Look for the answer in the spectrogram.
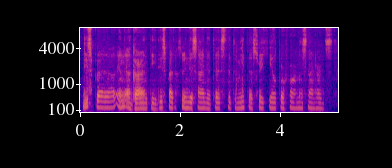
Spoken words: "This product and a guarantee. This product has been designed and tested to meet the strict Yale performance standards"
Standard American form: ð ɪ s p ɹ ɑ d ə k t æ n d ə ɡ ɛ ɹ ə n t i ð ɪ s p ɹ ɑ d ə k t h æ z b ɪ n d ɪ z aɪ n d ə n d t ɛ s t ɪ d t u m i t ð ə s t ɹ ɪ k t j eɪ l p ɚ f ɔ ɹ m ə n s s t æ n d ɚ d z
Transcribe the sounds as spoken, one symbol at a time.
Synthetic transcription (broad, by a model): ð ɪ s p ɹ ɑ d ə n ə ɡ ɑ ɹ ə n t i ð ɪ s p ɹ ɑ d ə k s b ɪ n d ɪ s aɪ d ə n t ɛ s t ɪ d t u m i t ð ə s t ɹ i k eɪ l p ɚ f ɔ ɹ m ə n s s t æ n d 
